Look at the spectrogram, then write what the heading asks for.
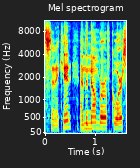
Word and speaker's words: CINEKYD: Now you can spell it c i ne ky dd. That's syndic.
